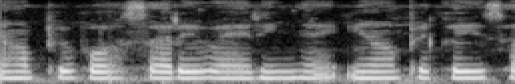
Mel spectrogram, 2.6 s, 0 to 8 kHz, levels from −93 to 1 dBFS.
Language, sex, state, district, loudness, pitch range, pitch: Hindi, female, Odisha, Khordha, -15 LUFS, 230-235 Hz, 230 Hz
